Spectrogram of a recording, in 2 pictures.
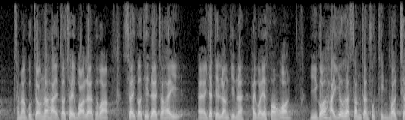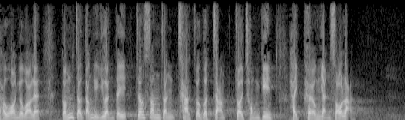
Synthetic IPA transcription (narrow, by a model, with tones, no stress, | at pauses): t͡sʰnmaː˨˩ŋkʊ˨k̚t͡sœː˨˥ŋlɛː˥hɐ˨˩t͡sɐ˨˧wt͡ʃʰt̚le˨˩jwaː˨˩lɛː˥kʰɵ˨˧waː˨sɐ˥jkɐ˨˥wt̪ʰi˧t̚lɛː˥t͡sɐ˨whɐ˨j | ʔɛː˨jɐ˥t̚t̪i˨lœː˨˧ŋkiː˨˥mlɛː˥hɐ˨jwɐ˨˩jɐ˥t̚fɔː˥ŋɔː˨njyː˨˩kɔː˨˥ɦɐ˨˥jɔ˥kɔ˧sɐ˥mt͡sɐ˧nfʊ˥k̚t̪ʰiː˨˩nkɔː˨˥˨t̪ʰy˧t̚ɦɐ˨˥wŋɔː˨nkɛː˧waː˨˩lɛː˥kɐ˨˥mt͡sɐ˨wt̪ɐ˨˥ŋjyː˨˩ji˧wjɐ˨˩nt̪e˨jt͡ʃœː˥ŋsɐ˥mt͡sɐ˧nt͡sʰaː˧k̚t͡sɔː˨˥kɔː˧t͡saː˨mt͡sɔː˧jt͡sʰʊ˨˩ŋkiː˧nhɐ˨jkʰœː˨˩ŋjɐ˨˩nsɔː˨˥la̰ː˨˩n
